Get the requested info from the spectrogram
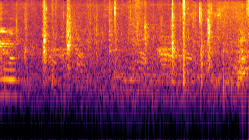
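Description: Background chatter of a group of people, with a few sharp clicks or footsteps about half a second in and again near the end.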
